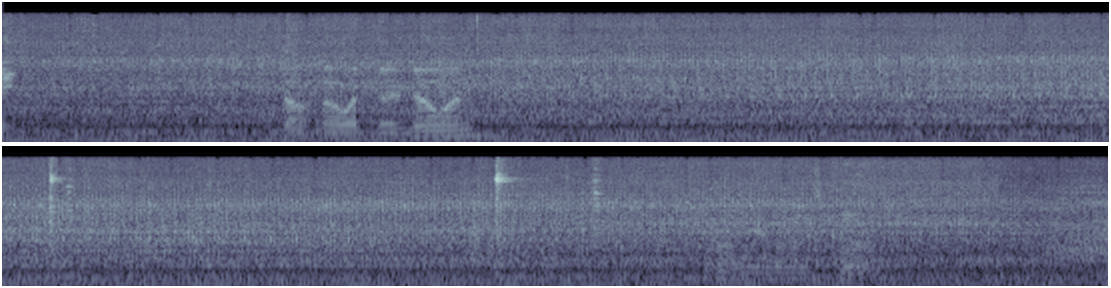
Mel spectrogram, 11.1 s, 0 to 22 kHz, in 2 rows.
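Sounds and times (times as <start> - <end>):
heavy engine humming: 0.0 - 11.0.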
